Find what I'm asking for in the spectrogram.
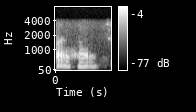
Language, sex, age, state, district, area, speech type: Assamese, female, 45-60, Assam, Morigaon, urban, conversation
